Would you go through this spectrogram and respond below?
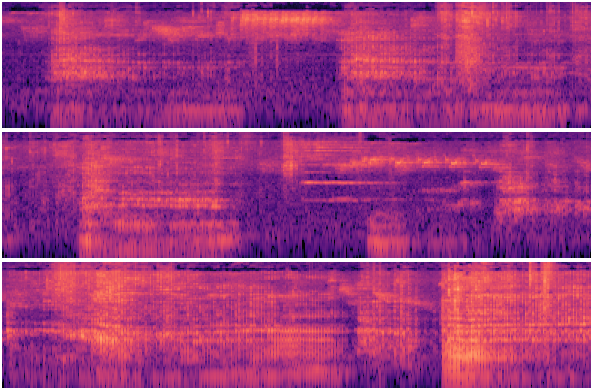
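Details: Tiger roaring in a series of deep, rumbling bursts lasting one to three seconds each, separated by short pauses, with a louder, harsher roar near the end and faint background sounds between calls.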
